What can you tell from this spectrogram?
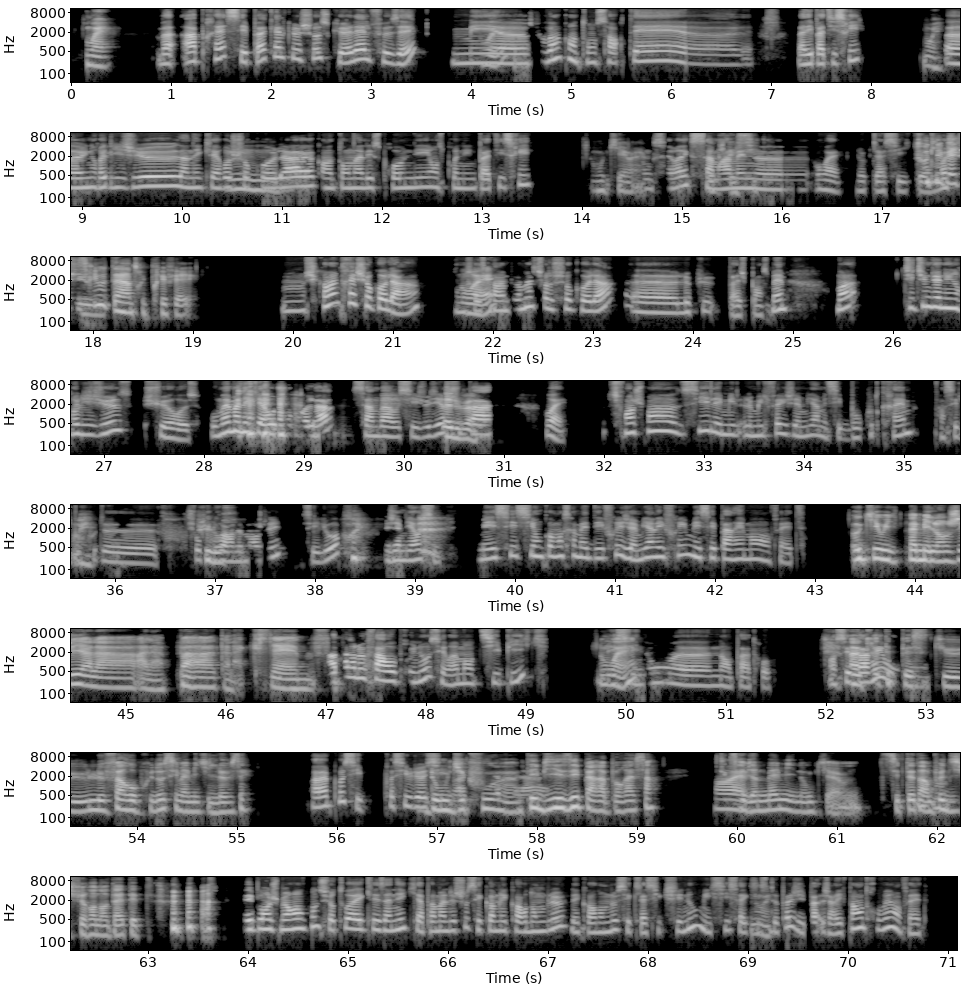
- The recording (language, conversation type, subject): French, podcast, Quel plat te ramène directement à ton enfance ?
- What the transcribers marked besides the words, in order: laugh; unintelligible speech; blowing; chuckle; other background noise; laugh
